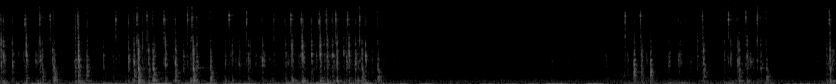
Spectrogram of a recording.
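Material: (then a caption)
Plastic. Fast fingertip typing on a backlit black plastic mechanical keyboard produces quick bursts of bright, clicky keystrokes over a low steady hum. The typing runs for about four seconds, stops for roughly two seconds, then resumes in another rapid flurry until the end.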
